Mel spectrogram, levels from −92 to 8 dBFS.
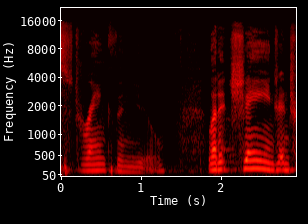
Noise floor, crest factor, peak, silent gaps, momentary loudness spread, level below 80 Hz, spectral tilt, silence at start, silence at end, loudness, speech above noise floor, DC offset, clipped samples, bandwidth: -74 dBFS; 22 dB; -32 dBFS; none; 17 LU; under -90 dBFS; -4 dB/octave; 0 s; 0 s; -52 LUFS; 23 dB; under 0.1%; under 0.1%; 15.5 kHz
